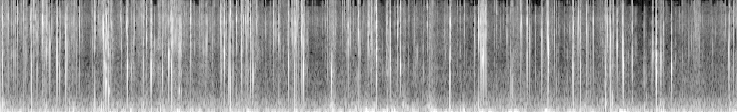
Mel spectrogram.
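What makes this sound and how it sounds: Fingertips of both hands rub and scratch a fluffy faux fur windscreen on a microphone, making a dense run of crackly, crunching rustles. Bright scratchy ticks sit over a steady low rumble, with quick, dry bursts and no ring.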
